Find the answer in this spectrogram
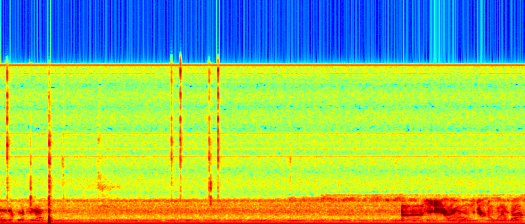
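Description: Steady hiss from a software-defined receiver's single-sideband audio output, with a ham operator's voice from the received signal coming through faintly near the start and again about a second before the end, not yet fully tuned in.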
